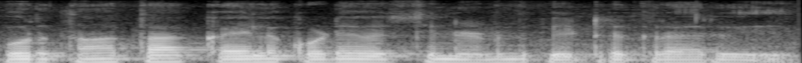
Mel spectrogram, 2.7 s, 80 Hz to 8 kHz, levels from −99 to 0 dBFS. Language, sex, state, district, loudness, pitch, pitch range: Tamil, male, Tamil Nadu, Kanyakumari, -18 LUFS, 110 Hz, 100-110 Hz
